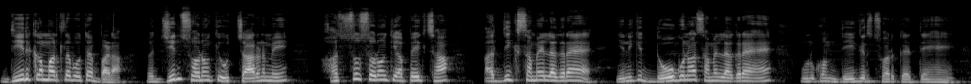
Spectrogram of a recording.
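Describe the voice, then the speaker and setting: A man teaching an exam-prep grammar lesson, explaining step by step, drawing out sounds to show them and checking in with quick questions. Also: a little high, lively intonation. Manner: draws out vowel sounds to show their length.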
